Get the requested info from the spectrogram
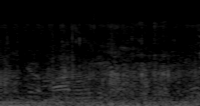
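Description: Near silence: faint outdoor background noise.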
